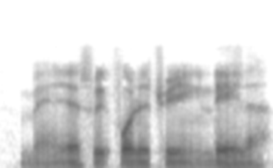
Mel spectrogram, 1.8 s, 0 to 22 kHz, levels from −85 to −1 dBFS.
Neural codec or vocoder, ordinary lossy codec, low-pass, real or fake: codec, 16 kHz, about 1 kbps, DyCAST, with the encoder's durations; MP3, 32 kbps; 7.2 kHz; fake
